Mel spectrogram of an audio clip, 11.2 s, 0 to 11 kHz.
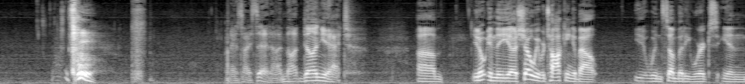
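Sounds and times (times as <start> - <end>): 
speech: 0.8 - 1.5, 3.6 - 5.4, 6.3 - 11.1
person sneezing loudly: 0.8 - 2.3
short breathy sniff: 2.0 - 2.3.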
